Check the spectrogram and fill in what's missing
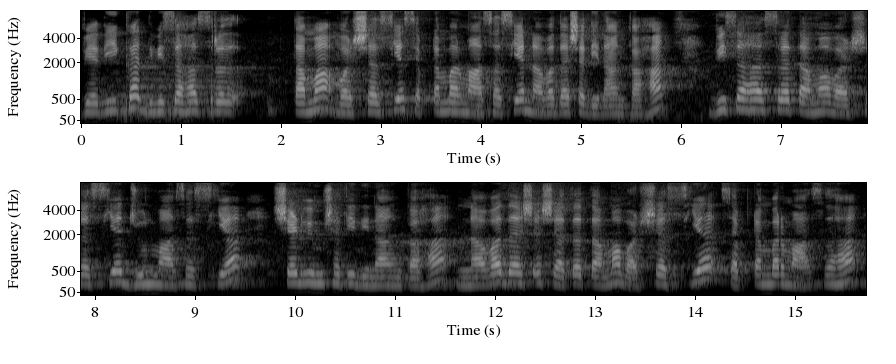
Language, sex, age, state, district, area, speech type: Sanskrit, female, 18-30, Andhra Pradesh, Anantapur, rural, spontaneous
